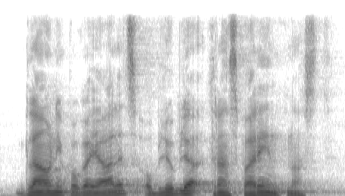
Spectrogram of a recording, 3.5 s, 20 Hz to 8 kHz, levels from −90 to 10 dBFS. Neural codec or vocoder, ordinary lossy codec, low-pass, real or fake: none; AAC, 48 kbps; 7.2 kHz; real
